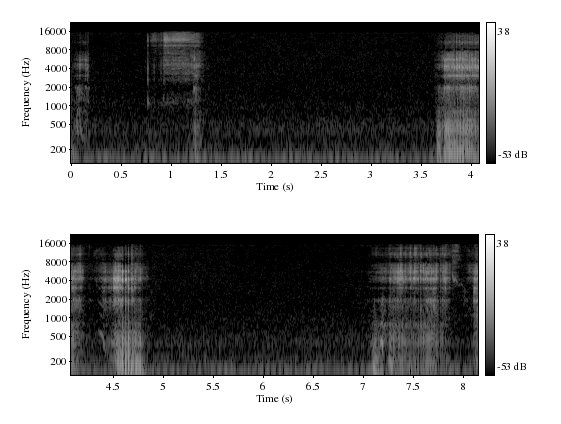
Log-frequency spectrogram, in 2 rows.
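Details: Snoring during sleep, recorded July 2016: soft rasping snores a few seconds apart over a steady low room hum.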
